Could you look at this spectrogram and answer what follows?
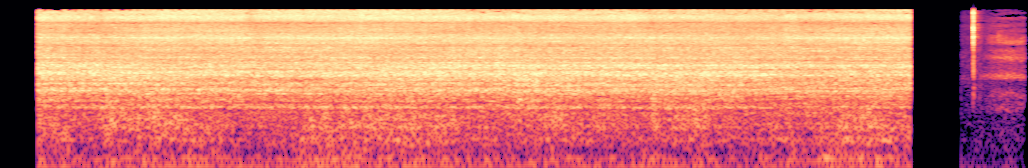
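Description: A hair dryer blowing hair after a Brazilian straightening treatment at a salon, a loud continuous rushing hiss held for about nine seconds before it cuts off.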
